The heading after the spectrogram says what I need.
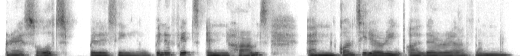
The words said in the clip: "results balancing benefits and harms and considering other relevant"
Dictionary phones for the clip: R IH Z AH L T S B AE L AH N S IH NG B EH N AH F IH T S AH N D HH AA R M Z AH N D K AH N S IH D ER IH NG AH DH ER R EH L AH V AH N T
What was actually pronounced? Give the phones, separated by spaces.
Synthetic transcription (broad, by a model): R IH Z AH L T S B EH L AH S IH NG B EH N AH F IH T S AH N HH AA R M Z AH N K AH N S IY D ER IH NG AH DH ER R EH L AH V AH N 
